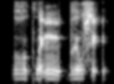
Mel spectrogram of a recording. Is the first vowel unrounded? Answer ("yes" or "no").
no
